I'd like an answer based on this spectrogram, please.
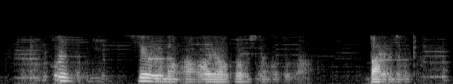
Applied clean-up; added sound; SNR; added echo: neural separator model SepFormer WHAMR!.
